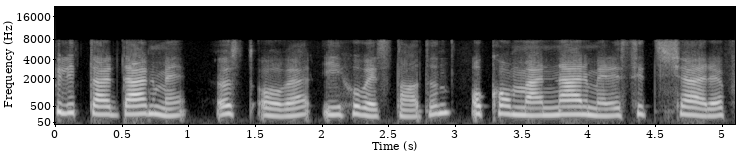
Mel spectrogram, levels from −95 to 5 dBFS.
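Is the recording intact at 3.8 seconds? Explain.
Yes, at 3.8 seconds the audio is intact, with the speech passing through G.722 wideband telephone coding as normal and no fault at that moment.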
